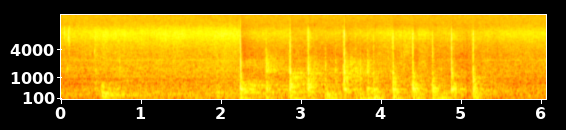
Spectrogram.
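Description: A run of about ten sharp knocks in an uneven rhythm, starting about two seconds in and stopping shortly before the end.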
